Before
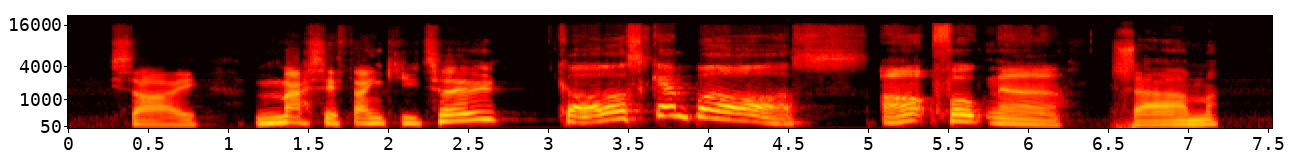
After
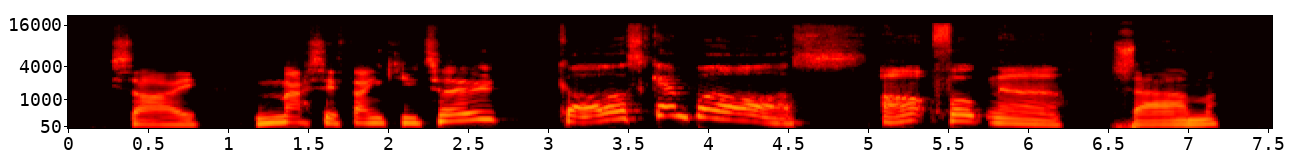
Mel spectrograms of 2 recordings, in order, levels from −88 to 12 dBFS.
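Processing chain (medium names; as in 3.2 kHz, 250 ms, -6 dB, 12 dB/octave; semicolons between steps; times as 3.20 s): expander on every frequency bin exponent 1.5; compression 4:1, threshold -33 dBFS, peak gain reduction 11 dB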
